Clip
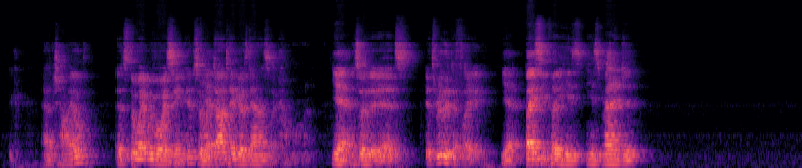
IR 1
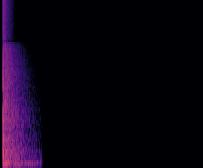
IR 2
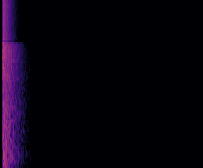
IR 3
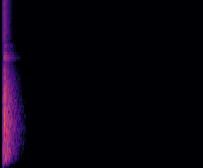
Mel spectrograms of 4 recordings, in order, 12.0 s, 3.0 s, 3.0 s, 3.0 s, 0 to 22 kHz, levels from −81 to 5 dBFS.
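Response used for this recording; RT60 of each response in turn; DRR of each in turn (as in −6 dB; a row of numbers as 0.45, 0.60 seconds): 2; 0.95, 0.60, 0.40 seconds; −6.5, −7.5, −13.0 decibels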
